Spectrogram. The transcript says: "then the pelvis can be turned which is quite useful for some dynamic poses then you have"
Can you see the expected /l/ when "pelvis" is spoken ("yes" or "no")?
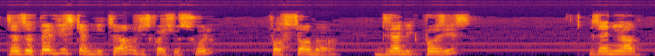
yes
